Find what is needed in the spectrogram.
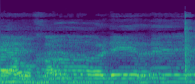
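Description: A man singing a Pashto song unaccompanied, drawing out a wordless melodic line that glides and then holds a long, steady note.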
